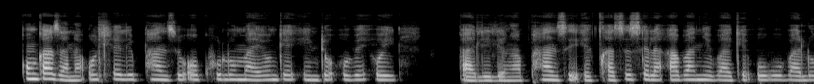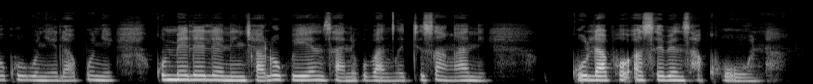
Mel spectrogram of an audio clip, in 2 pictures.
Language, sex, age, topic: North Ndebele, female, 25-35, health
